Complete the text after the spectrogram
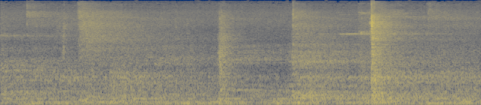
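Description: A racquetball smacks off the walls of a large echoing court.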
